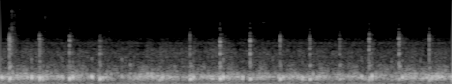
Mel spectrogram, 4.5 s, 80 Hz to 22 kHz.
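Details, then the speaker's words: Rapid, regular whooshing galloping fetal heartbeat picked up with gel by a battery-powered home handheld fetal Doppler, usable from 16 weeks of pregnancy; device displays rate, normal 110-160 beats a minute. "ได้ยินชัดมคะต้องเป็นแบบปั๊บๆๆตักๆ"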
